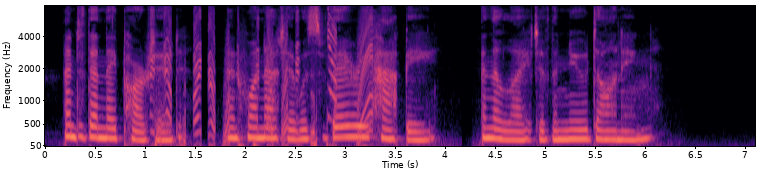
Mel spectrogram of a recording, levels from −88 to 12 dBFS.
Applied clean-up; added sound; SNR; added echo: none; Scratching (performance technique); 9 dB; none.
